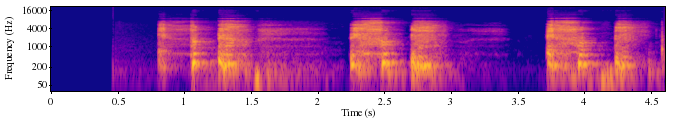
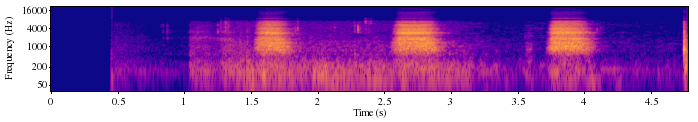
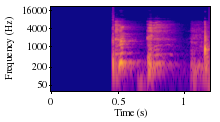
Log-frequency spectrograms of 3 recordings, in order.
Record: {"three_cough_length": "4.6 s", "three_cough_amplitude": 32768, "three_cough_signal_mean_std_ratio": 0.47, "exhalation_length": "4.8 s", "exhalation_amplitude": 28373, "exhalation_signal_mean_std_ratio": 0.36, "cough_length": "1.2 s", "cough_amplitude": 11770, "cough_signal_mean_std_ratio": 0.33, "survey_phase": "beta (2021-08-13 to 2022-03-07)", "age": "18-44", "gender": "Female", "wearing_mask": "No", "symptom_none": true, "smoker_status": "Never smoked", "respiratory_condition_asthma": false, "respiratory_condition_other": false, "recruitment_source": "REACT", "submission_delay": "1 day", "covid_test_result": "Negative", "covid_test_method": "RT-qPCR"}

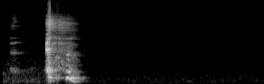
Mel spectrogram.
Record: {"cough_length": "2.6 s", "cough_amplitude": 32768, "cough_signal_mean_std_ratio": 0.24, "survey_phase": "beta (2021-08-13 to 2022-03-07)", "age": "65+", "gender": "Male", "wearing_mask": "No", "symptom_none": true, "smoker_status": "Never smoked", "respiratory_condition_asthma": false, "respiratory_condition_other": false, "recruitment_source": "REACT", "submission_delay": "5 days", "covid_test_result": "Negative", "covid_test_method": "RT-qPCR", "influenza_a_test_result": "Negative", "influenza_b_test_result": "Negative"}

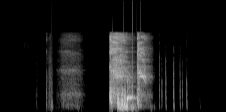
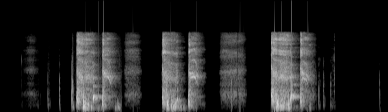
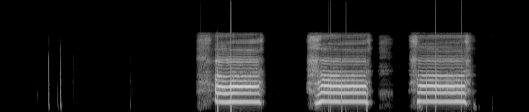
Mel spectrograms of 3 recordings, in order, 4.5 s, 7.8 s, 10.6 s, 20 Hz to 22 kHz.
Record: {"cough_length": "4.5 s", "cough_amplitude": 30739, "cough_signal_mean_std_ratio": 0.33, "three_cough_length": "7.8 s", "three_cough_amplitude": 32767, "three_cough_signal_mean_std_ratio": 0.4, "exhalation_length": "10.6 s", "exhalation_amplitude": 25967, "exhalation_signal_mean_std_ratio": 0.5, "survey_phase": "beta (2021-08-13 to 2022-03-07)", "age": "45-64", "gender": "Female", "wearing_mask": "No", "symptom_cough_any": true, "symptom_runny_or_blocked_nose": true, "symptom_shortness_of_breath": true, "symptom_change_to_sense_of_smell_or_taste": true, "symptom_other": true, "symptom_onset": "3 days", "smoker_status": "Never smoked", "respiratory_condition_asthma": true, "respiratory_condition_other": false, "recruitment_source": "Test and Trace", "submission_delay": "1 day", "covid_test_result": "Positive", "covid_test_method": "ePCR"}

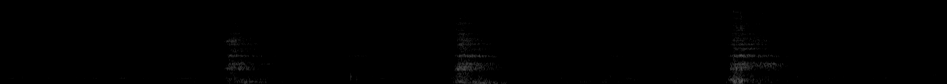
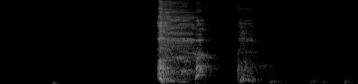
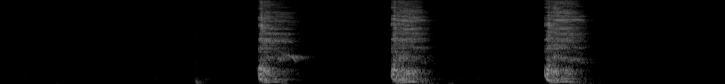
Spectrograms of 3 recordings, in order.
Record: {"exhalation_length": "9.5 s", "exhalation_amplitude": 433, "exhalation_signal_mean_std_ratio": 0.49, "cough_length": "3.6 s", "cough_amplitude": 4302, "cough_signal_mean_std_ratio": 0.34, "three_cough_length": "7.3 s", "three_cough_amplitude": 4903, "three_cough_signal_mean_std_ratio": 0.32, "survey_phase": "beta (2021-08-13 to 2022-03-07)", "age": "45-64", "gender": "Female", "wearing_mask": "No", "symptom_none": true, "symptom_onset": "13 days", "smoker_status": "Ex-smoker", "respiratory_condition_asthma": false, "respiratory_condition_other": true, "recruitment_source": "REACT", "submission_delay": "3 days", "covid_test_result": "Negative", "covid_test_method": "RT-qPCR"}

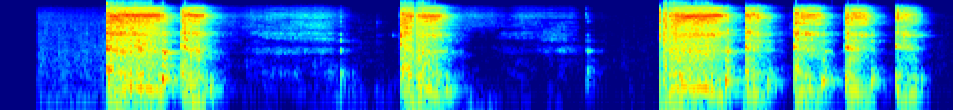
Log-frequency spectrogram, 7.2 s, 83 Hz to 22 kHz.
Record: {"three_cough_length": "7.2 s", "three_cough_amplitude": 32768, "three_cough_signal_mean_std_ratio": 0.49, "survey_phase": "beta (2021-08-13 to 2022-03-07)", "age": "45-64", "gender": "Male", "wearing_mask": "No", "symptom_cough_any": true, "symptom_headache": true, "symptom_onset": "4 days", "smoker_status": "Ex-smoker", "respiratory_condition_asthma": false, "respiratory_condition_other": false, "recruitment_source": "Test and Trace", "submission_delay": "3 days", "covid_test_result": "Positive", "covid_test_method": "RT-qPCR"}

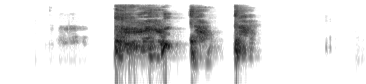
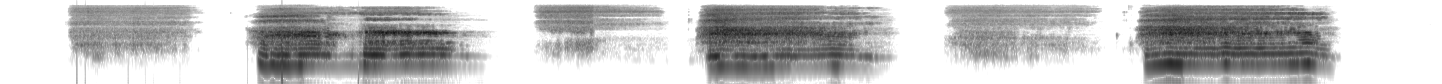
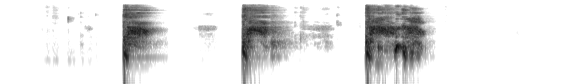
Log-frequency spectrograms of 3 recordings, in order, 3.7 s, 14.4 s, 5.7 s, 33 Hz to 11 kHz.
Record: {"cough_length": "3.7 s", "cough_amplitude": 31121, "cough_signal_mean_std_ratio": 0.42, "exhalation_length": "14.4 s", "exhalation_amplitude": 26615, "exhalation_signal_mean_std_ratio": 0.57, "three_cough_length": "5.7 s", "three_cough_amplitude": 31553, "three_cough_signal_mean_std_ratio": 0.37, "survey_phase": "beta (2021-08-13 to 2022-03-07)", "age": "18-44", "gender": "Male", "wearing_mask": "No", "symptom_cough_any": true, "symptom_runny_or_blocked_nose": true, "symptom_sore_throat": true, "symptom_fatigue": true, "symptom_headache": true, "symptom_other": true, "symptom_onset": "2 days", "smoker_status": "Ex-smoker", "respiratory_condition_asthma": false, "respiratory_condition_other": false, "recruitment_source": "Test and Trace", "submission_delay": "1 day", "covid_test_result": "Positive", "covid_test_method": "RT-qPCR", "covid_ct_value": 15.0, "covid_ct_gene": "ORF1ab gene", "covid_ct_mean": 15.4, "covid_viral_load": "9100000 copies/ml", "covid_viral_load_category": "High viral load (>1M copies/ml)"}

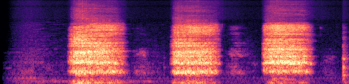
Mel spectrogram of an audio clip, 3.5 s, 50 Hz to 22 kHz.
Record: {"exhalation_length": "3.5 s", "exhalation_amplitude": 10595, "exhalation_signal_mean_std_ratio": 0.58, "survey_phase": "alpha (2021-03-01 to 2021-08-12)", "age": "18-44", "gender": "Male", "wearing_mask": "No", "symptom_cough_any": true, "symptom_onset": "4 days", "smoker_status": "Never smoked", "respiratory_condition_asthma": false, "respiratory_condition_other": false, "recruitment_source": "Test and Trace", "submission_delay": "2 days", "covid_test_result": "Positive", "covid_test_method": "RT-qPCR", "covid_ct_value": 16.7, "covid_ct_gene": "ORF1ab gene", "covid_ct_mean": 16.9, "covid_viral_load": "2800000 copies/ml", "covid_viral_load_category": "High viral load (>1M copies/ml)"}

